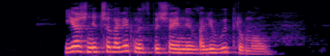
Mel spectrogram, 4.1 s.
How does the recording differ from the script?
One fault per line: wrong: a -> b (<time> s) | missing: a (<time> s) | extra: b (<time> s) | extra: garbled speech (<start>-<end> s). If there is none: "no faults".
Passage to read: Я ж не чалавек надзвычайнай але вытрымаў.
no faults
